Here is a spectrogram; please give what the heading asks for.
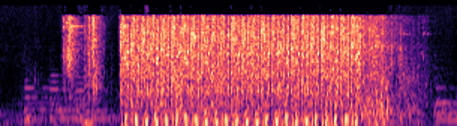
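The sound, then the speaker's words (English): Rapid machine gun fire rattles in a dense, loud stream of many shots across a trench battle, preceded by a shorter burst of rumbling gunfire. “We hear artillery and machine gun fire.”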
